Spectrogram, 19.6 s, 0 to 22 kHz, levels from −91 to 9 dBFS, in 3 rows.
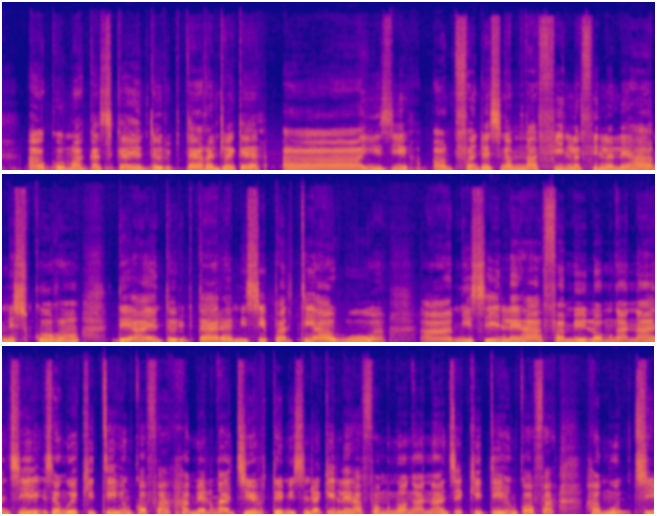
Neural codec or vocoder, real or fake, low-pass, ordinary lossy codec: vocoder, 44.1 kHz, 128 mel bands, Pupu-Vocoder; fake; none; none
